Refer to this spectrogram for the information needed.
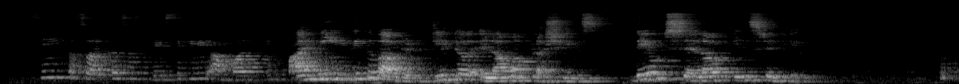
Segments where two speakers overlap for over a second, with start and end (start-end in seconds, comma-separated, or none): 2.9-4.2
